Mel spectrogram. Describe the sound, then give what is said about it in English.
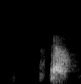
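A dog gives one short, loud bark, preceded by a faint, softer huff, heard alone with no talking. “Stop barking.”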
